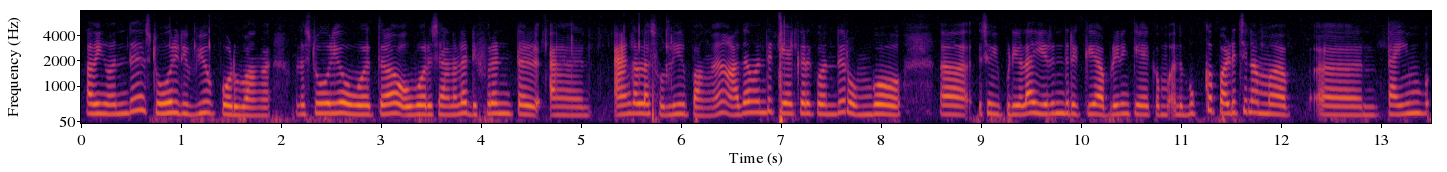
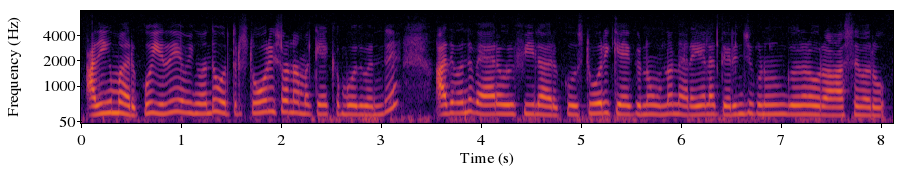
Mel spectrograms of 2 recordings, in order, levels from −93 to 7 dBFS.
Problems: none marked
